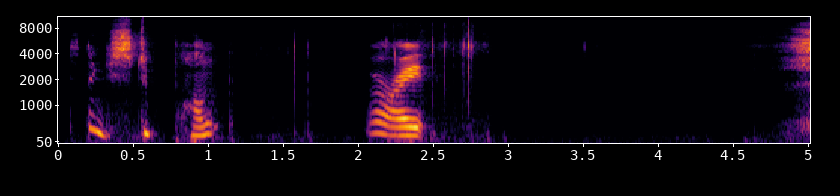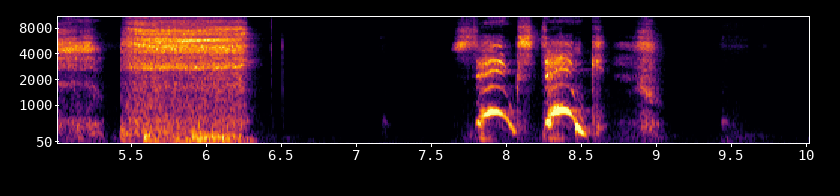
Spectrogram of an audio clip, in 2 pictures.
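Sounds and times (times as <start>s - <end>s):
mouth-made breathy hiss: 4.8s - 6.4s
rough blast of breath: 4.8s - 6.4s, 8.7s - 9.1s.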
